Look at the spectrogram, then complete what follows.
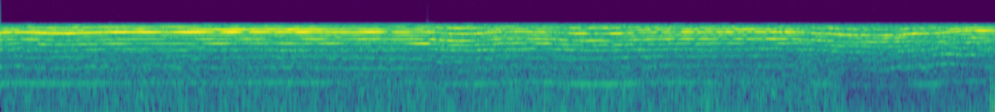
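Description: E-flite Blade mSR micro RC helicopter in flight: its small electric motors give a high whine that bends down and back up several times as the throttle changes, over a steady low rush of rotor noise.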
